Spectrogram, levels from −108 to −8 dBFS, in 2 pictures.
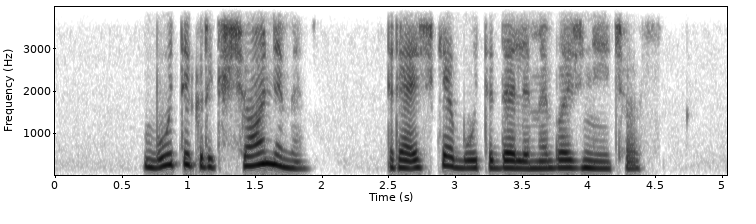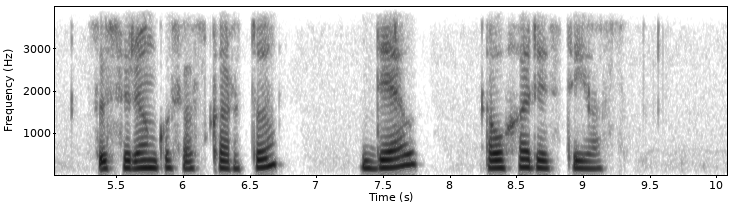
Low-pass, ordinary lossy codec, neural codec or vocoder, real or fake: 3.6 kHz; Opus, 24 kbps; none; real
